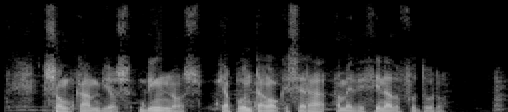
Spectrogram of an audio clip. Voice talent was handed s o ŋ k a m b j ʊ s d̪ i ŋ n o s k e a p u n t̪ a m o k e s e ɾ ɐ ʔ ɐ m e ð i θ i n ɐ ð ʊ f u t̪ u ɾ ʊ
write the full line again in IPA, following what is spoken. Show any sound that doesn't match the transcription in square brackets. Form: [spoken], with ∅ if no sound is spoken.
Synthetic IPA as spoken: s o ŋ k a m b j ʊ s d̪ i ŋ n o s k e a p u n t̪ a [ŋ] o k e s e ɾ [a] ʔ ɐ m e ð i θ i n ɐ ð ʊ f u t̪ u ɾ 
